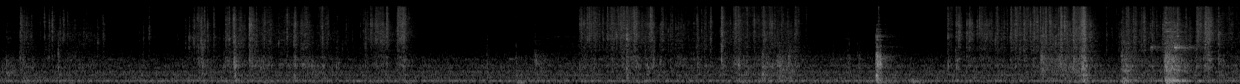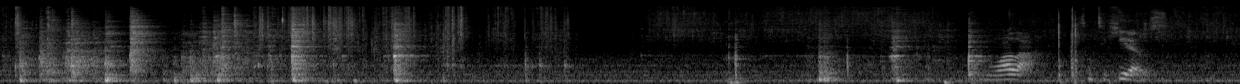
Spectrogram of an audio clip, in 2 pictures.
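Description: Plastic spatula scraping and lifting taquitos off a foil-lined baking sheet, the aluminum foil crinkling and crackling, busiest around the middle. A low steady hum runs underneath.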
